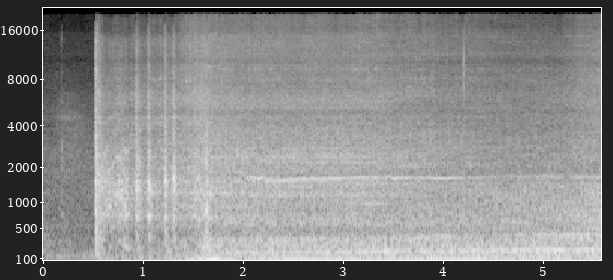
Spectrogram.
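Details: 1994 Ford Ranger XLT 4x4 junkyard rescue after oil change and new MAF and temperature sensors: short crank, catches cleanly, settles into even idle with faint steady hum, no leaks; normal idle.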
